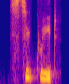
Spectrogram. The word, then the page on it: stickweed: Indian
